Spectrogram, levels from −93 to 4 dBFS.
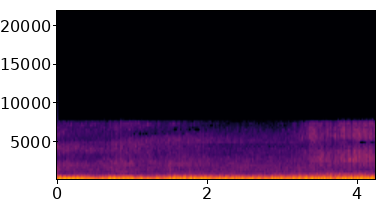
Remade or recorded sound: recorded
